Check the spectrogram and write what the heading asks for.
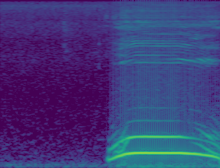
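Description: A person's voice holding one drawn-out tone: after a moment of quiet it slides up into a steady held note for about a second, then slides down and fades.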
